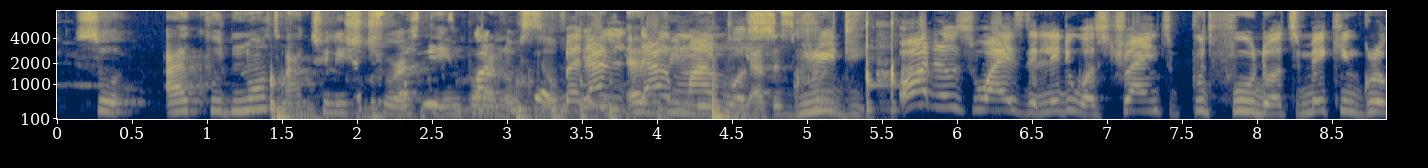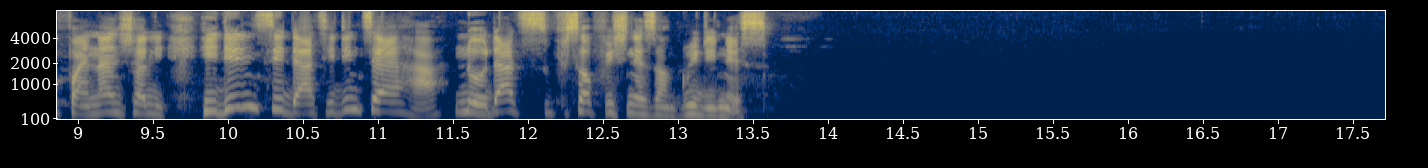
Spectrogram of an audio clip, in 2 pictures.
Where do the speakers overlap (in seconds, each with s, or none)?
2.1 s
